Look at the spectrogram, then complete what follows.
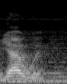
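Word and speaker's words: Yahvé: Dios nombre conocido como nombre que no se puede pronunciar pues no tenía no s no tiene vocales y se le conoce como el Dios He B que es el nombre de nuestro Dios que nosotros podemos pronunciarlo como yahwe que es el nombre real de Dios yahwe y aquí lo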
